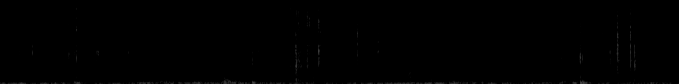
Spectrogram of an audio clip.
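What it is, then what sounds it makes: Dry bar soap being cut. A utility knife blade shaves and cuts crunchy slices off the scored surface of a solid, dry, palm-sized green bar of soap held in both hands. Quiet, crisp crackles and scrapes scatter across a low rumbling background, with sharp bright clicks clustering near the start, the middle and the end.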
